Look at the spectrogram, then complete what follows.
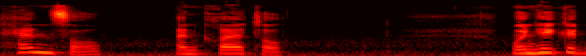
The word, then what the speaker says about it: Hänsel: If you're an English speaker, you're probably thinking that that's Hansel and Gretel, but I wanted to use the original German pronunciation just so you can hear it.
